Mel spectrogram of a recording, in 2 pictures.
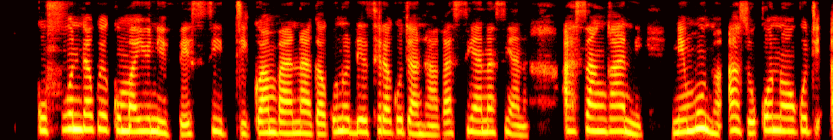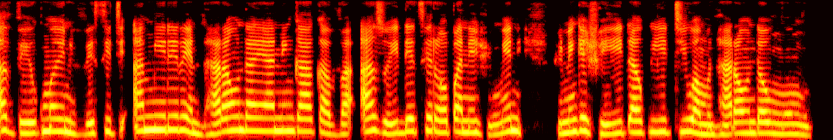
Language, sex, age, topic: Ndau, female, 18-24, education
